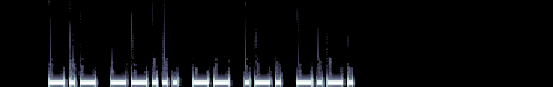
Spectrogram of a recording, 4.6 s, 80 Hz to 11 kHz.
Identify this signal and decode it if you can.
Morse code, heard as a keyed tone, about 28 wpm, 700 Hz. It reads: K7MRC
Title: USA Call Signs - 5 Characters - Repeated 2x - 28wpm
